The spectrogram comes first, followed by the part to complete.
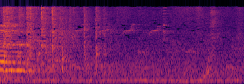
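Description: Plastic toy rings clattering on a concrete floor, the clatter dying away within the first half second, then a steady low background hum.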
